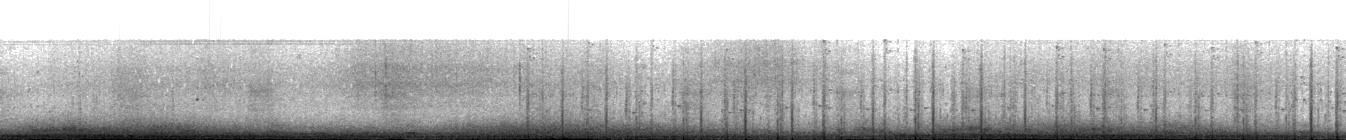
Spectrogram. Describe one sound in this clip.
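A horse's hooves crunch steadily through snow.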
